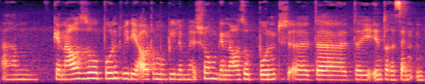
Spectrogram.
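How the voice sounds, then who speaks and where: A woman with a medium-pitched voice speaks fairly slowly in a monotone, flat way. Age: 30s. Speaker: classic car dealer. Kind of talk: casual interview chat.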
